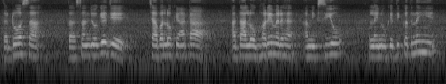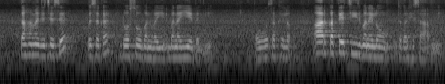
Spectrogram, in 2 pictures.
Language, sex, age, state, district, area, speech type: Maithili, female, 30-45, Bihar, Madhepura, urban, spontaneous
